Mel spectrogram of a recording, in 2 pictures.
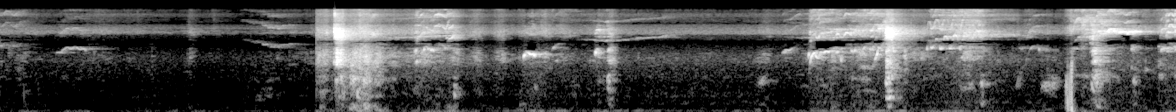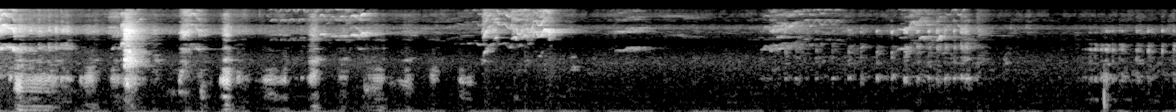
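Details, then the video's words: Several monkeys in a fight give shrill, noisy shrieks in uneven bursts over about ten seconds, then fade to scattered faint squeaks and quiet. "Havy Monkeys Fight"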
